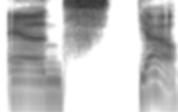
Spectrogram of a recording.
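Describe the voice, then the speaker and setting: A woman's voice: low-pitched, steady tone, very slow, sharp tone, clear, resonant tone, no echo. A woman hosting a true crime podcast in a casual, loosely unscripted, conversational way. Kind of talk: casual co-hosted podcast chat.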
